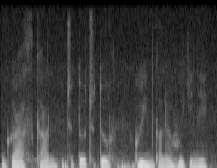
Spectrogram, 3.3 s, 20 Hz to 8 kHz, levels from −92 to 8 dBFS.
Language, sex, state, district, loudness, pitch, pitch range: Nagamese, female, Nagaland, Kohima, -17 LUFS, 175 Hz, 165-190 Hz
